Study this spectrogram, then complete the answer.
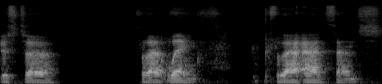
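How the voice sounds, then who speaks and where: A man with a Pacific Northwest accent speaks slowly-ish in a fairly low, bright, sharp voice, at a fairly slow pace. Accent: Pacific Northwest American. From US Pacific Northwest, Washington state. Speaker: vlogger. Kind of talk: casual vlog monologue. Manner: halting, many fillers.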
